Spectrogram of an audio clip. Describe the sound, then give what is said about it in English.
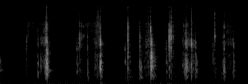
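Playing cards being dealt from a deck, a faint run of many quick, crisp snaps and flicks at irregular intervals, with no voices. “Deal the card”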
